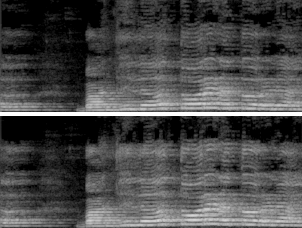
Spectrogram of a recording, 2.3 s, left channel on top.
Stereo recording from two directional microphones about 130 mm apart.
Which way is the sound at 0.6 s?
15° left (ahead or behind).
